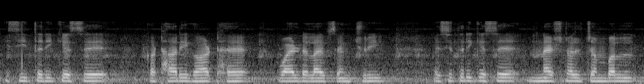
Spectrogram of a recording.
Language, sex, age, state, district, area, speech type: Urdu, male, 30-45, Uttar Pradesh, Aligarh, urban, spontaneous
